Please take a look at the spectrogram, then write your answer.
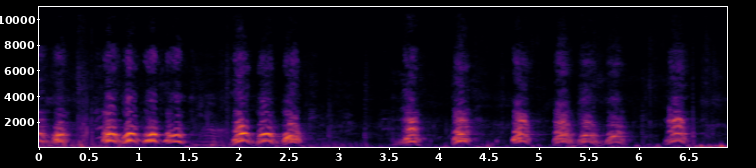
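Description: A dog barks repeatedly nearby in quick bursts of three or four loud barks, separated by short pauses.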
